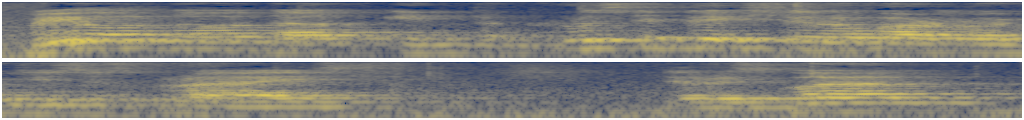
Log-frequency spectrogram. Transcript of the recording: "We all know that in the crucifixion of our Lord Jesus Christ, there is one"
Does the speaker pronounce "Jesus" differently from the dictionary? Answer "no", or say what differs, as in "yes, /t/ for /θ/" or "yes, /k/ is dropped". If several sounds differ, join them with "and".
yes, /s/ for /z/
